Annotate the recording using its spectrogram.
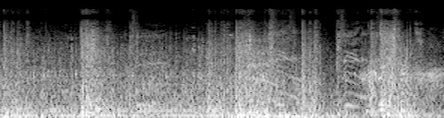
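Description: Game battle sounds of gunshots and impacts crackle in quick bursts.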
